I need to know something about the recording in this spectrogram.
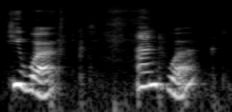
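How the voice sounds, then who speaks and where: Slow, expressive young woman reading a storybook. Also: high voice, vocal fry. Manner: explains words and asks questions. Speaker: primary school teacher. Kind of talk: picture-book read-aloud for young children. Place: small furnished room at home, indoors.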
